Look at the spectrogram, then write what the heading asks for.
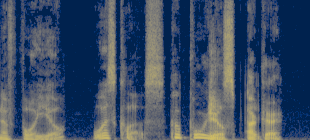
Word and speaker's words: pollo: Chicken is polo. Your pronunciation of pollo was close.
